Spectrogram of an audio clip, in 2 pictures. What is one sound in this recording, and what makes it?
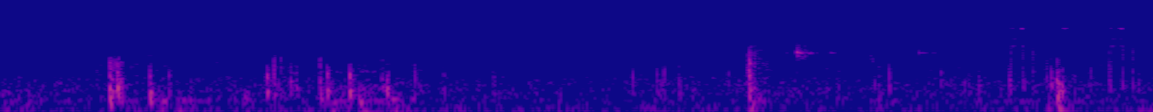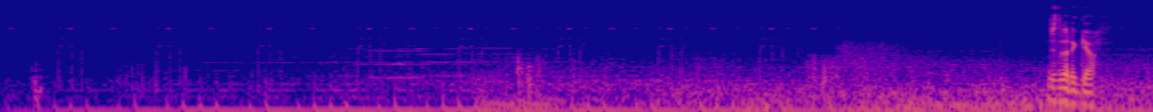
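Footsteps thud softly on a wooden floor.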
